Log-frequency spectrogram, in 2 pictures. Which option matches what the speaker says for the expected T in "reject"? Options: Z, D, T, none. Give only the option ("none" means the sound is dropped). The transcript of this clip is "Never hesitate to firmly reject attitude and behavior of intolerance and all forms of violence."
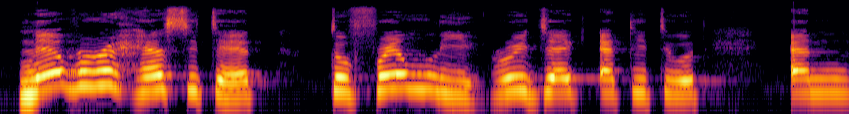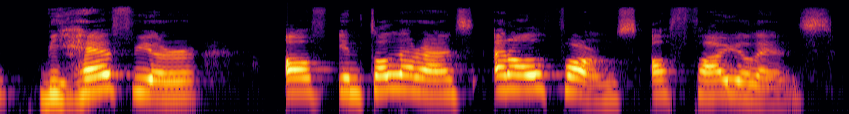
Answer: T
